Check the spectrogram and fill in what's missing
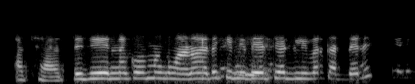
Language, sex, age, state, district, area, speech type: Punjabi, female, 18-30, Punjab, Pathankot, urban, conversation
